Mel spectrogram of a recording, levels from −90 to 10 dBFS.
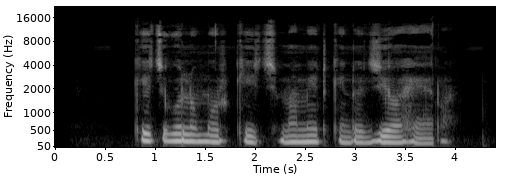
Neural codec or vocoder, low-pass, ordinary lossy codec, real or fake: none; 19.8 kHz; MP3, 64 kbps; real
